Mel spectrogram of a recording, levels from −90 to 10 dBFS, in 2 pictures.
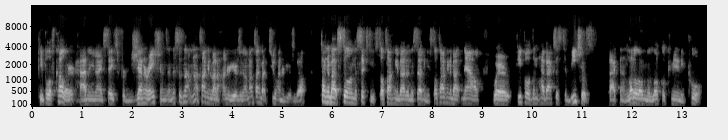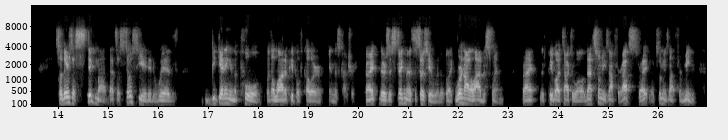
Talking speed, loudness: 255 wpm, -27 LUFS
